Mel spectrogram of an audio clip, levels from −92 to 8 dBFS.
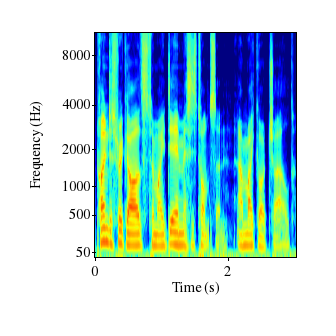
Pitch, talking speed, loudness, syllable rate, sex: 120 Hz, 220 wpm, -20 LUFS, 4.8 syllables/s, male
